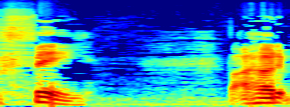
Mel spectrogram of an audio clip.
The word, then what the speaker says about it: Fe: think it was called Fee, but I heard it pronounced Fi and Fay, but I think it's Fee. Perhaps there's Foe and Fum.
